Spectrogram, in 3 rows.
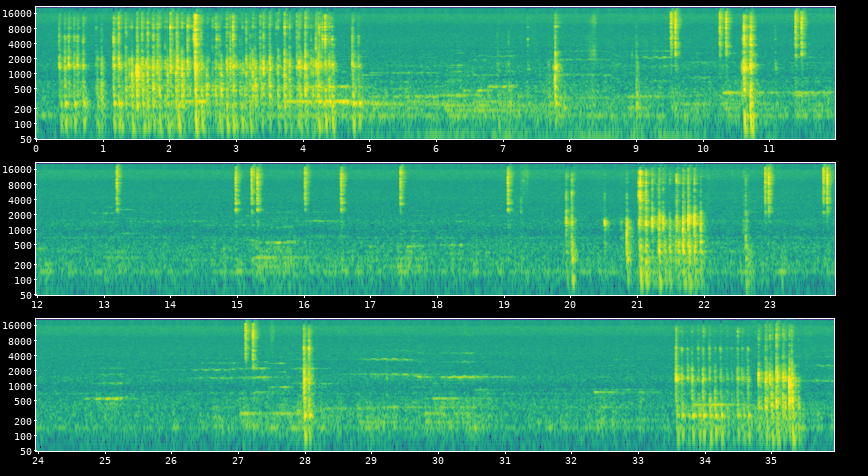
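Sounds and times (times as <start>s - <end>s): keyboard keystrokes: 0.4s - 4.9s, 33.6s - 35.4s.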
